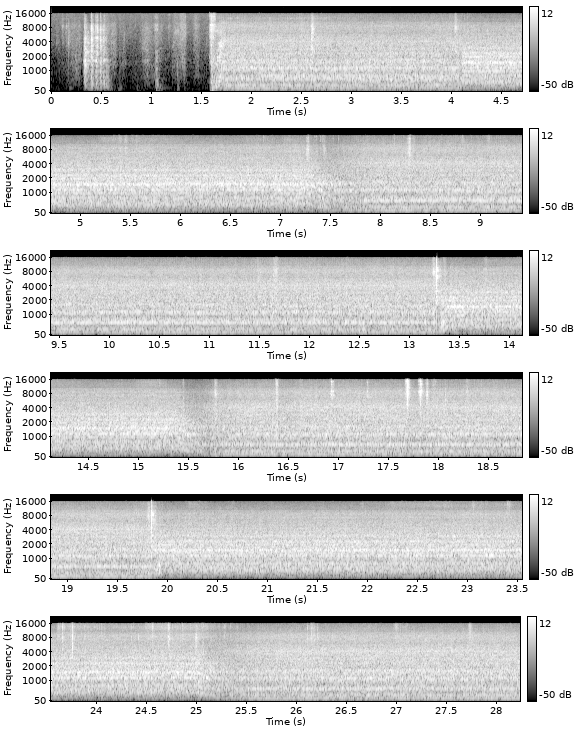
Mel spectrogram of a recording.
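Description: Metal lathe running steadily while turning down a polyurethane skateboard wheel. It starts abruptly about one and a half seconds in, after a few light handling clicks, and its tone shifts several times.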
